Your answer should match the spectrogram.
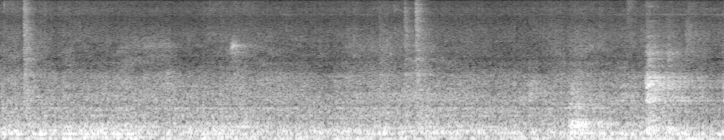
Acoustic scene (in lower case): elevator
